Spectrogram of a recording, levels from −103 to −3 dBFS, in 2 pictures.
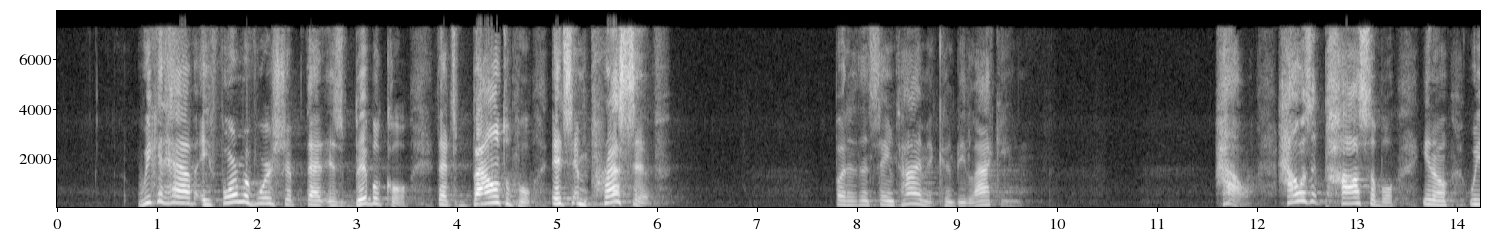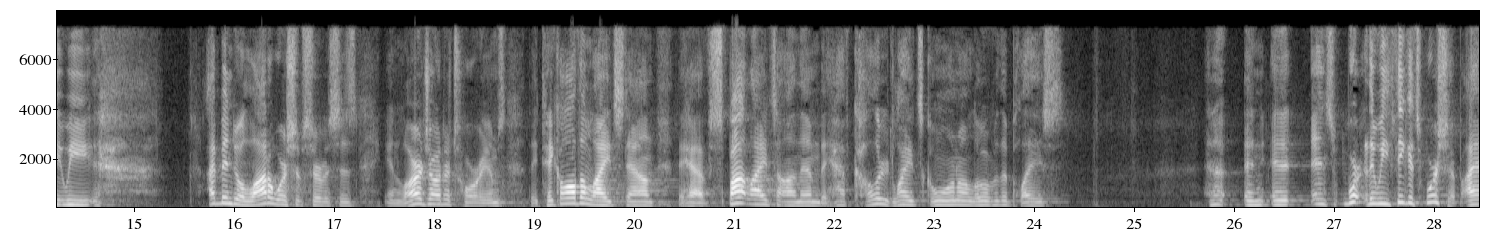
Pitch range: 160-235 Hz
